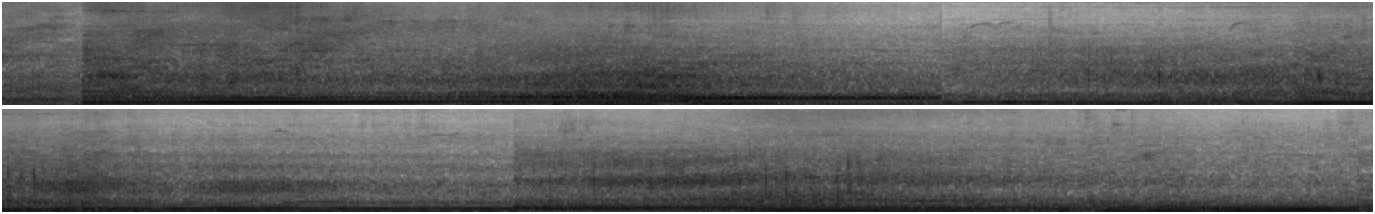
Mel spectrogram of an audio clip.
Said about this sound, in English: There's a car, very nice.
